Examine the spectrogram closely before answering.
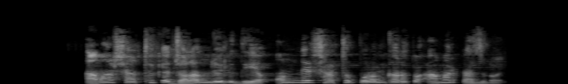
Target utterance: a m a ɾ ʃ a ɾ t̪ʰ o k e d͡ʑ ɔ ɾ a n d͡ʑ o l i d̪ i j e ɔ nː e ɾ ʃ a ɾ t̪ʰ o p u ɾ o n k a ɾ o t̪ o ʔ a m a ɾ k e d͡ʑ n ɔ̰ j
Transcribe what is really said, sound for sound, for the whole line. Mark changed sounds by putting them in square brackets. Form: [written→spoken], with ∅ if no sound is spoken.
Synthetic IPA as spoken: a m a ɾ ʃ a ɾ t̪ʰ o k e d͡ʑ ɔ [ɾ→l] a n d͡ʑ o l i d̪ i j e ɔ nː e ɾ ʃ a ɾ t̪ʰ o p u ɾ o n k a ɾ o t̪ o ʔ a m a ɾ k [e→a] d͡ʑ n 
